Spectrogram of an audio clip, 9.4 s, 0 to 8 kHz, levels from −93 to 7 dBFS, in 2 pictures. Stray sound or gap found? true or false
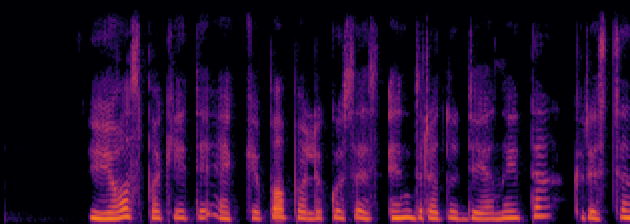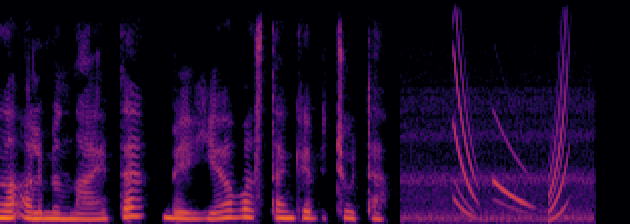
true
